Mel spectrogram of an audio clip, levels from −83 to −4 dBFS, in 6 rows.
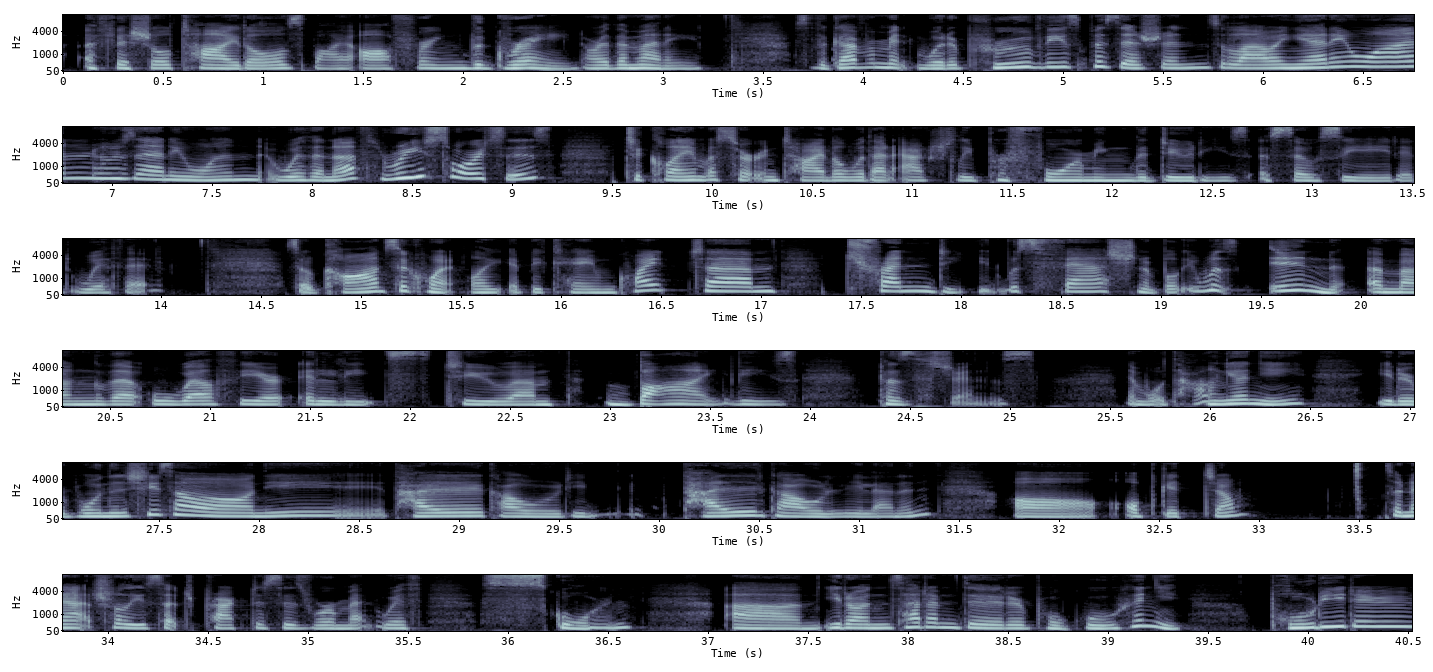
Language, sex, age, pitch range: Korean, female, 20-39, 185-225 Hz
